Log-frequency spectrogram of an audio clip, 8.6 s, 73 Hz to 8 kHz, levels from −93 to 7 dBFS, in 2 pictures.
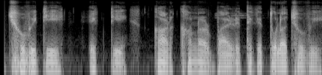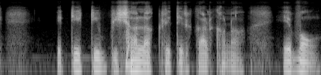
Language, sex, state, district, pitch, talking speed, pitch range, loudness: Bengali, male, West Bengal, Jalpaiguri, 90 Hz, 105 wpm, 80-100 Hz, -21 LUFS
